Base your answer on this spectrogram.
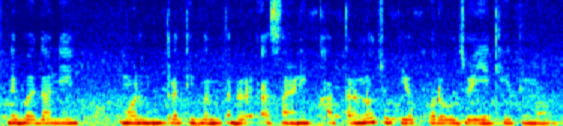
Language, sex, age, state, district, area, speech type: Gujarati, female, 18-30, Gujarat, Narmada, rural, spontaneous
